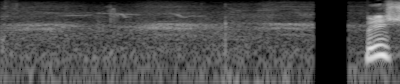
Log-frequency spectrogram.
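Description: A crow cawing twice in the background with harsh, hoarse calls. The sound then cuts out for a moment just before a man's voice starts near the end.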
